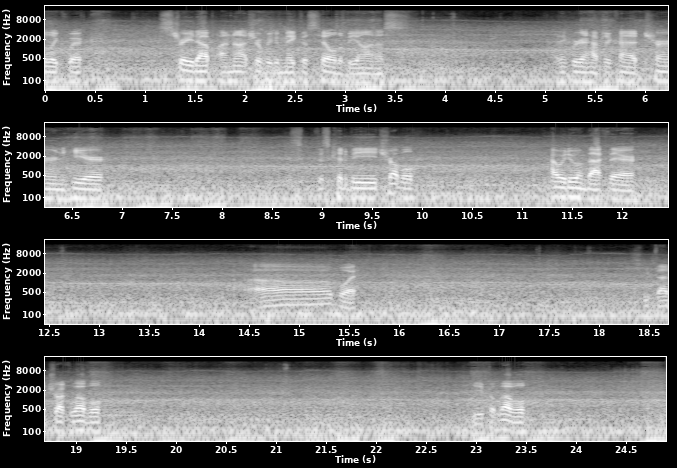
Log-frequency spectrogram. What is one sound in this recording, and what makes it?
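A heavy truck engine rumbles steadily as the truck crawls over rough ground.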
